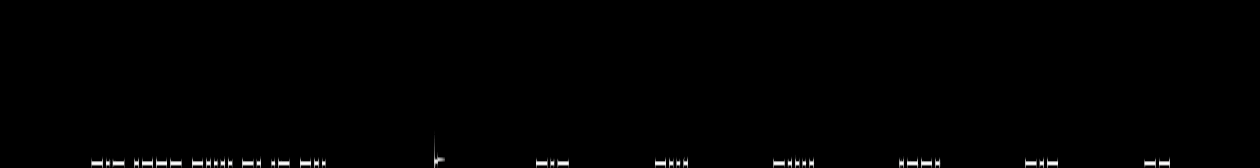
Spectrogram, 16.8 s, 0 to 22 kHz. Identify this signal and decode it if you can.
Morse code, heard as a keyed tone, about 25 wpm, spaced as for 11 wpm, 700 Hz. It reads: KJ6NAD KB6PKM
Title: USA Call Signs - 6 Characters - 8x Character Spacing - 25wpm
